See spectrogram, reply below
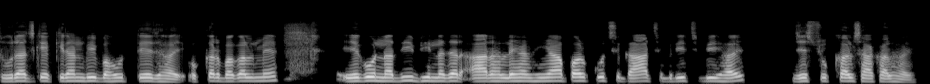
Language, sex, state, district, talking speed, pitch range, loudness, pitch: Maithili, male, Bihar, Samastipur, 170 wpm, 150-165 Hz, -18 LUFS, 155 Hz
